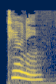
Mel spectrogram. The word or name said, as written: tuning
